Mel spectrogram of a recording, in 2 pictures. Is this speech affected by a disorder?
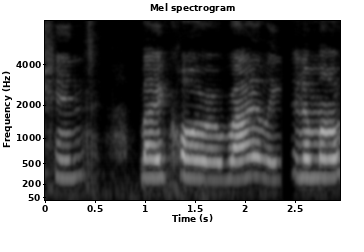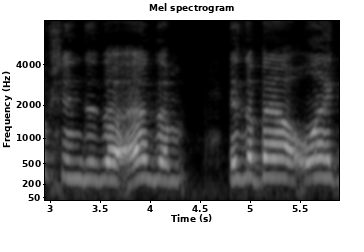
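Yes: cerebral palsy; uses wheelchair.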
